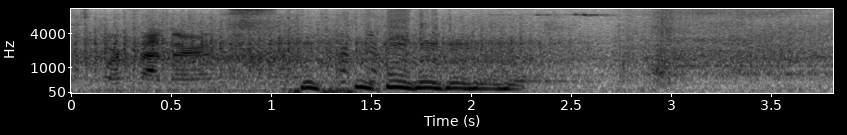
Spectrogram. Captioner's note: both laugh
